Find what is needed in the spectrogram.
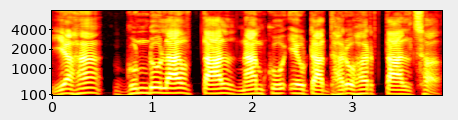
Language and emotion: Nepali, neutral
